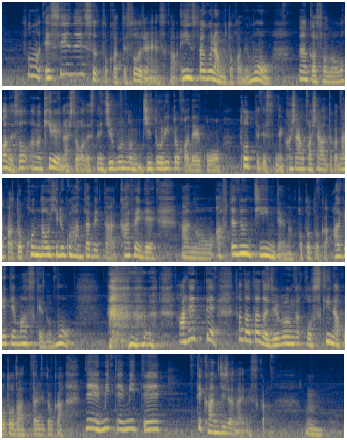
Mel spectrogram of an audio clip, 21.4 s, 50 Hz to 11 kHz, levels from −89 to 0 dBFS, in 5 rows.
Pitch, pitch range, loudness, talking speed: 210 Hz, 180-270 Hz, -24 LUFS, 465 characters per minute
